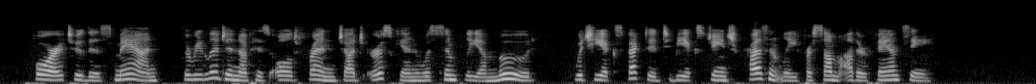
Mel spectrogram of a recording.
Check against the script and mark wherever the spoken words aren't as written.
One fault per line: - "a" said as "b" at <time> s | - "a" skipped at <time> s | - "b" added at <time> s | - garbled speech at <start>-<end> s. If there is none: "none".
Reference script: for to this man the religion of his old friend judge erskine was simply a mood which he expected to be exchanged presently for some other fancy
none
